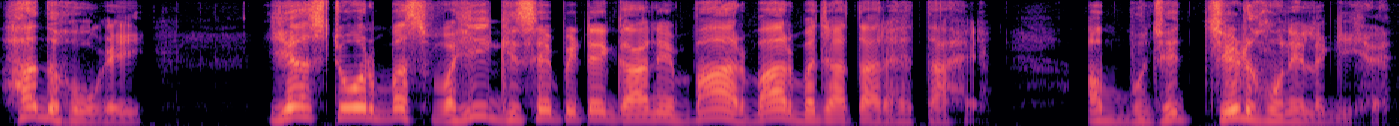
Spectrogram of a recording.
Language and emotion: Hindi, disgusted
